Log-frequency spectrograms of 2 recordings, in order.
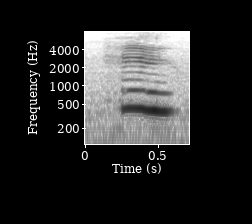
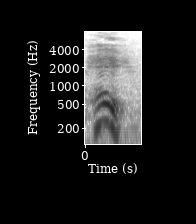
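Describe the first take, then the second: First: Squeaky-high imitation of a friend's greeting, louder; very high-pitched voice. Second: Said in the usual way. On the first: Friend greets speaker in her trained voice, very high-pitched. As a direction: mimic her hey far up in pitch. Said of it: "by her very high-pitched voice". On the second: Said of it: "I'm like".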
